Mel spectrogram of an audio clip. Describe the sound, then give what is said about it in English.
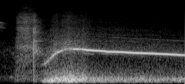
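A man at a race whistles loudly to fire up the crowd: a loud, piercing whistle swoops upward, then holds a long, slowly falling note for over a second, ringing above a low background rumble of crowd noise. “He's fucking whistling.”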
